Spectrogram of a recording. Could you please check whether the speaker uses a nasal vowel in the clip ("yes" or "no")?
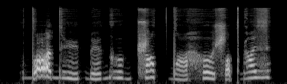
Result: no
